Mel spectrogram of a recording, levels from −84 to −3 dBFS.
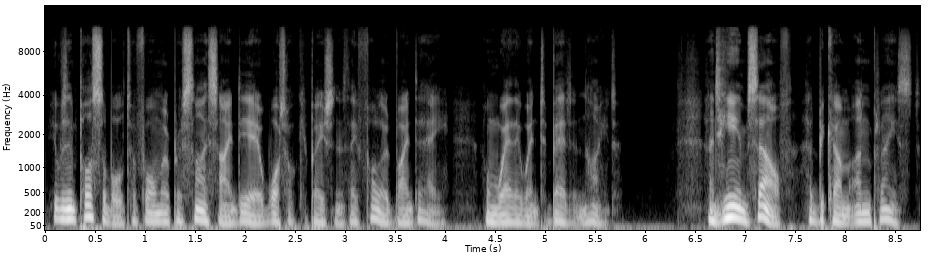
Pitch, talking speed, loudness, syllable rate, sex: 95 Hz, 190 wpm, -21 LUFS, 6.2 syllables/s, male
